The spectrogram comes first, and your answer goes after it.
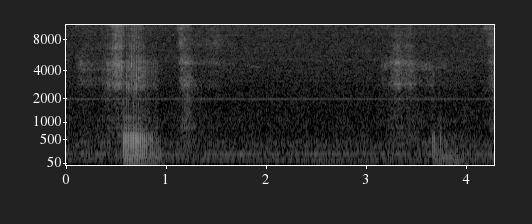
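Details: Pied female French Bulldog puppy, born January 2022, sleeping indoors with heavy snoring; one loud, rattling snore early on, then quiet breathing and a faint second snort near the end over a low background hum.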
